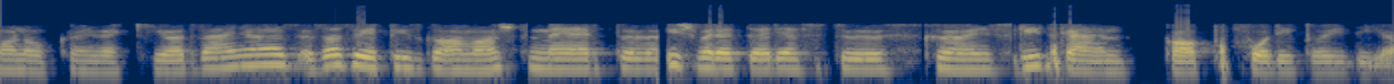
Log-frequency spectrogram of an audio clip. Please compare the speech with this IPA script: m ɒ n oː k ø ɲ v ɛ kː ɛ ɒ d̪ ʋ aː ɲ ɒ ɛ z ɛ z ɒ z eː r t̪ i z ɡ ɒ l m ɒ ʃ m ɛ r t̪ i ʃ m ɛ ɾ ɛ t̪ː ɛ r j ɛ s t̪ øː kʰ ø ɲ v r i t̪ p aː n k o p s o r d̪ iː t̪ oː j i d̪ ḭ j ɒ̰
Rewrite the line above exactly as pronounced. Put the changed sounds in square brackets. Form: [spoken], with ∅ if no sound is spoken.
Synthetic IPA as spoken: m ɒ n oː k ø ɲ v ɛ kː [i] ɒ d̪ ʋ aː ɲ ɒ ɛ z ɛ z ɒ z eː r t̪ i z ɡ ɒ l m ɒ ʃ m ɛ r t̪ i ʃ m ɛ ɾ ɛ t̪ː ɛ r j ɛ s t̪ øː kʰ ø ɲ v r i t̪ [k] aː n k [ɒ] p [f] o r d̪ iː t̪ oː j i d̪ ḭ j ɒ̰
